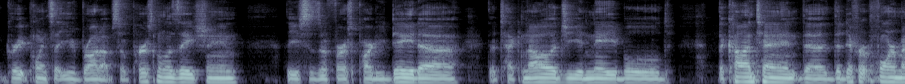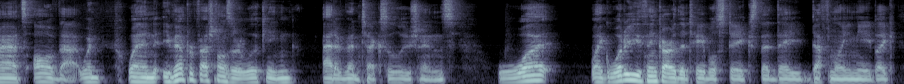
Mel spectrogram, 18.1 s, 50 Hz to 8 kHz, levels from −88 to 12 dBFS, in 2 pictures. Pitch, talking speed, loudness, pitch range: 100 Hz, 170 wpm, -20 LUFS, 90-105 Hz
